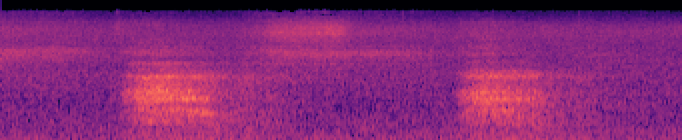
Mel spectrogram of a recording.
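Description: A man breathes out forcefully.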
